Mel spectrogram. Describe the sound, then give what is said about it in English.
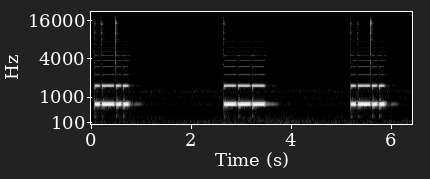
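Morse code beeps in a steady, fairly high tone: three identical bursts of short and slightly longer pulses, each separated by about two seconds of quiet, with no one talking. “Morse code can be quite modern, right?”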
